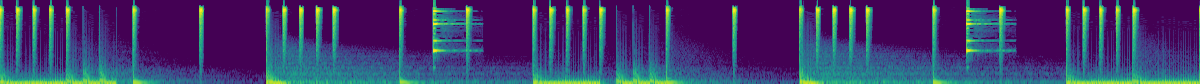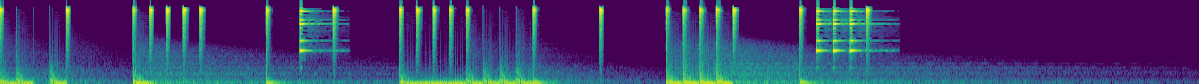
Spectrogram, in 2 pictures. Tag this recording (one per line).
drums
trap
beat
hip-hop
